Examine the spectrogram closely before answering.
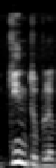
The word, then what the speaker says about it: quíntuple: el quíntuple quiere decir en realidad se dice el quíntuple porque tiene acento en la y el quíntuple sería cinco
